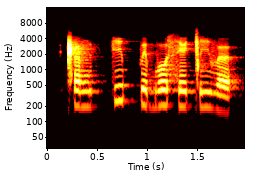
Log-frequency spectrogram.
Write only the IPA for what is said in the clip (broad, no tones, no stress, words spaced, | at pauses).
ǁœŋɘkːipːe bo se ǀiβœ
